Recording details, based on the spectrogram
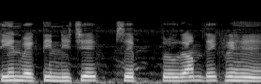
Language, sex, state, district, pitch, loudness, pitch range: Hindi, male, Jharkhand, Deoghar, 180 Hz, -15 LUFS, 170-185 Hz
